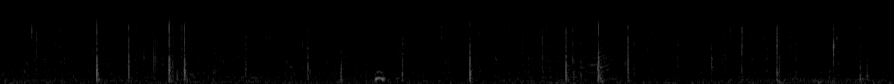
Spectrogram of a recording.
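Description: Faint, irregular dripping of rainwater from the forest foliage after rain: scattered sharp ticks, about one or two a second, over a low steady hiss.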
